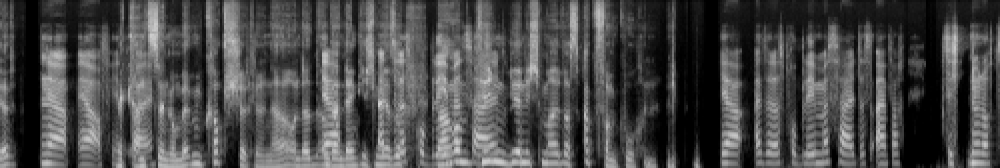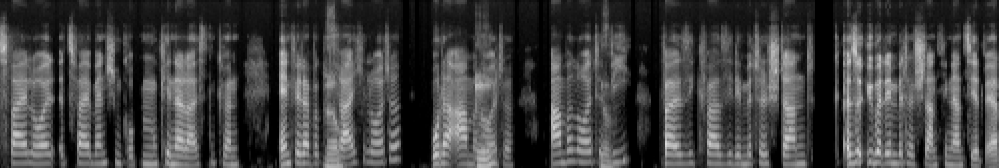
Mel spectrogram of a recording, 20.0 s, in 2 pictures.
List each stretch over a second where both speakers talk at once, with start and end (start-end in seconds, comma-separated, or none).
3.2-5.0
